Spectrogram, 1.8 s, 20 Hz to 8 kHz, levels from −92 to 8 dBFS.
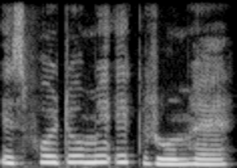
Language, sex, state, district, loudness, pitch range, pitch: Hindi, female, Jharkhand, Ranchi, -11 LUFS, 235-310 Hz, 280 Hz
